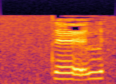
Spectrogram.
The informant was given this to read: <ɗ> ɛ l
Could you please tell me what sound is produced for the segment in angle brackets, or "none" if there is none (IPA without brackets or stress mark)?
t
